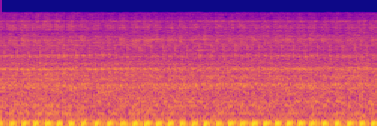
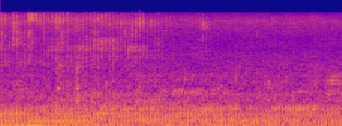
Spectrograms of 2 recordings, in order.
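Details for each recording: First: Yamaha Mio J scooter after repair of a slipping one-way starter clutch, reassembled so it turns only one way: starter cranks the engine with a quick even rhythm, then it catches and runs; starter drive now engaging properly. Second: Yamaha Mio J scooter, electric starter pressed: steady electric whir with no compression pulses and the engine not turning at all; starter motor spins free as the one-way starter clutch slips (nge-LOS) and fails to engage, so the engine won't start.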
